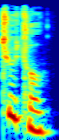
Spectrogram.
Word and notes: tootle: British English

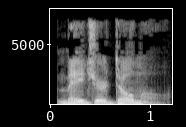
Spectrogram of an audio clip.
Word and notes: major-domo: British English

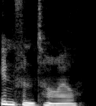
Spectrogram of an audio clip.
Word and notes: infantile: British English

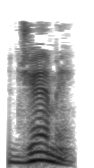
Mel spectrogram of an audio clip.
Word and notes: jamming: British English

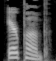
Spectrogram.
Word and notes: air pump: British English

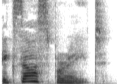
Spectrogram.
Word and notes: exasperate: British English

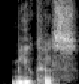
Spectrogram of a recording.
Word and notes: mucous: British English

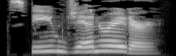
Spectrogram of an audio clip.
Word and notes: steam generator: British English

